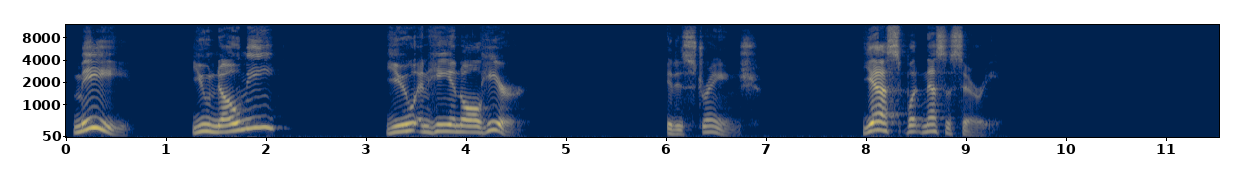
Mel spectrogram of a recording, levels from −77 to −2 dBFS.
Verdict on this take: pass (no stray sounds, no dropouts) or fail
pass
